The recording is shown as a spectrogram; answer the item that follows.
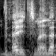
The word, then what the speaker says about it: Bateman: Après, moi, j'avais très envie, c'était surtout de voir Batman contre Ren Narita. Batman. Bateman, pardon. Je me suis demandé de quoi il parlait là. Batman. Bateman, ça s'écrit pareil, presque.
